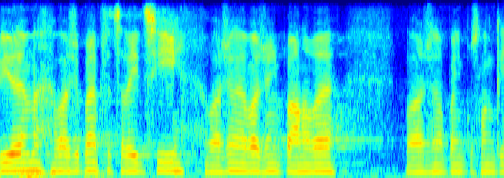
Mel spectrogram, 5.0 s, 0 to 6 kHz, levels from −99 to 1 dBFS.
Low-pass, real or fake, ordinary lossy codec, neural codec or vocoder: 5.4 kHz; real; Opus, 16 kbps; none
